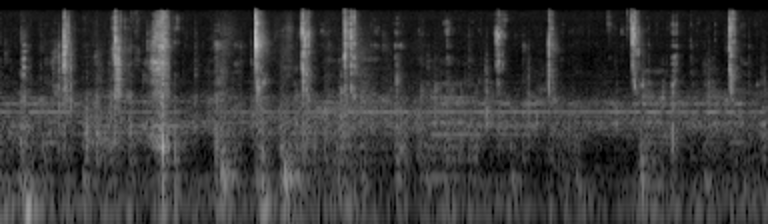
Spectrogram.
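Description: A person chewing a mouthful of baked beans with bacon and toasted English muffin up close, with irregular small clicks and soft crunches.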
